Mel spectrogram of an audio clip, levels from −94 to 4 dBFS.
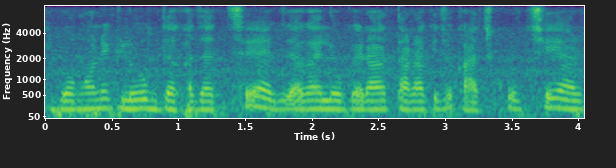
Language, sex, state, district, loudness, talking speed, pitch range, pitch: Bengali, female, Bihar, Katihar, -16 LUFS, 205 wpm, 180-195 Hz, 185 Hz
